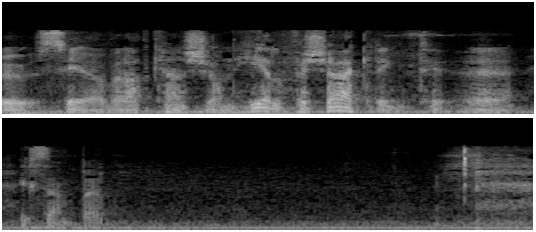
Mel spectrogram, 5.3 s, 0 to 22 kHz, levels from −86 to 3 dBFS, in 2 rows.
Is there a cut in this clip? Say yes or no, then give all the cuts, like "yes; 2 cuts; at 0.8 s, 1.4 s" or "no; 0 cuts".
yes; 2 cuts; at 1.1 s, 2.8 s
